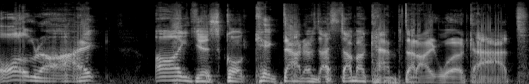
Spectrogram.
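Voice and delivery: put-on British girl accent. Retelling a girl's phone call on a bus: british accent. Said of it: "I gotta try to do a British accent".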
